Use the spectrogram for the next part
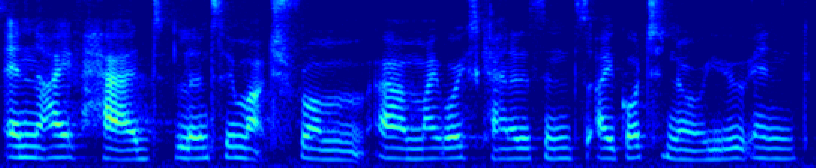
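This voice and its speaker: A woman's voice: lowish voice, level tone, a little slow, darkish tone. A woman from Singapore, a guest in an interview, answering thoughtfully with frequent hesitations and filler ums.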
